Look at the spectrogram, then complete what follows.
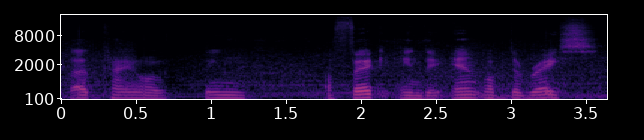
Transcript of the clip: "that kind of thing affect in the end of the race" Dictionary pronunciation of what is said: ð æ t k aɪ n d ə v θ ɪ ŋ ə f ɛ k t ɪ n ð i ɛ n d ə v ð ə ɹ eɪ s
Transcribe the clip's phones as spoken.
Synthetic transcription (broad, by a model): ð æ t k aɪ n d ə v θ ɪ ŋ ə f ɛ k t ɪ n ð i ɛ n d ə v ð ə ɹ eɪ s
